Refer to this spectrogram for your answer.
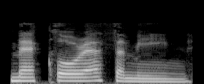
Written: mechlorethamine

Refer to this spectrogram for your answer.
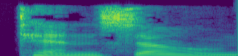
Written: tenson

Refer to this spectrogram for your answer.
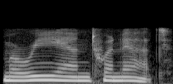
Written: Marie Antoinette

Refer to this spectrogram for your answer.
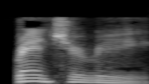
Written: rancherie

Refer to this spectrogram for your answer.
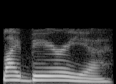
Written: Liberia

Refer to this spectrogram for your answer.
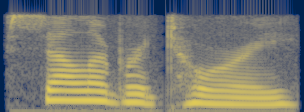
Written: celebratory

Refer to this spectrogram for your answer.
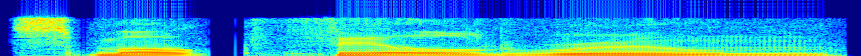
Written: smoke-filled room

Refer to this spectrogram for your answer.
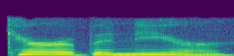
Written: carabinier

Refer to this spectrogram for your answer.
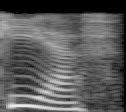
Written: Kiev

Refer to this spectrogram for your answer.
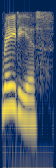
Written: radius

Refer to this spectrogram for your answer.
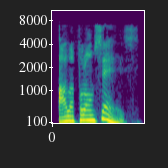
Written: a la francaise

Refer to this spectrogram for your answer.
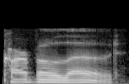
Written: carbo-load

